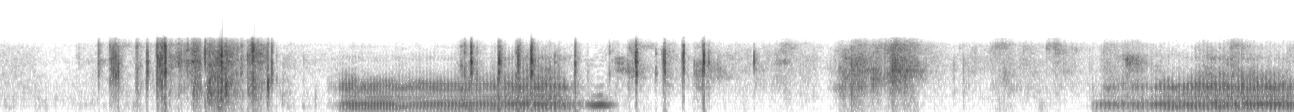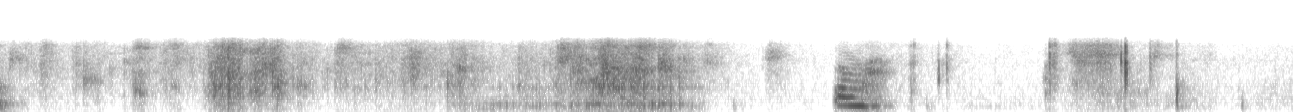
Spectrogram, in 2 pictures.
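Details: Gordon, a pet French Bulldog, asleep and snoring as loudly as a person. Two long buzzy, rasping snores of about a second each, with crackling and clicking noises scattered around them.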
